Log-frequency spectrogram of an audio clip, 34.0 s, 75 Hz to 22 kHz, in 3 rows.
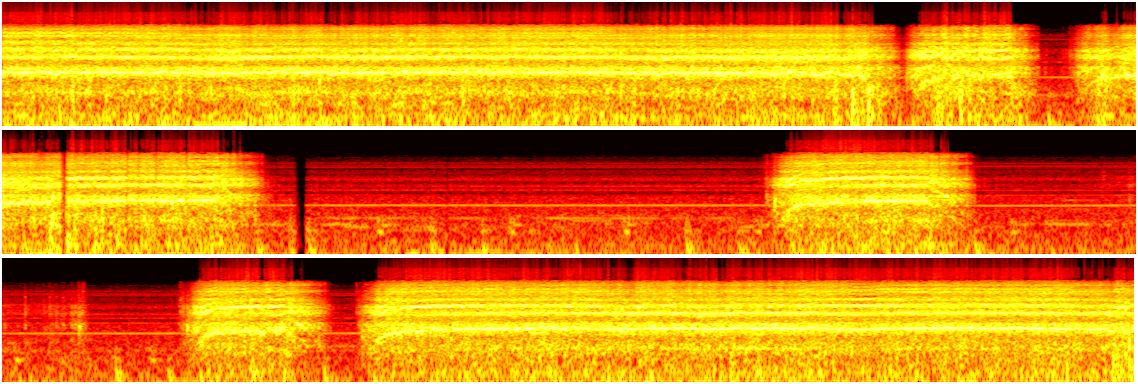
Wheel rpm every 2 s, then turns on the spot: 230, 220, 230, 210, 140, 120, 200, 0, 0, 100, 50, 10, 100, 210, 220, 230, 230.
none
